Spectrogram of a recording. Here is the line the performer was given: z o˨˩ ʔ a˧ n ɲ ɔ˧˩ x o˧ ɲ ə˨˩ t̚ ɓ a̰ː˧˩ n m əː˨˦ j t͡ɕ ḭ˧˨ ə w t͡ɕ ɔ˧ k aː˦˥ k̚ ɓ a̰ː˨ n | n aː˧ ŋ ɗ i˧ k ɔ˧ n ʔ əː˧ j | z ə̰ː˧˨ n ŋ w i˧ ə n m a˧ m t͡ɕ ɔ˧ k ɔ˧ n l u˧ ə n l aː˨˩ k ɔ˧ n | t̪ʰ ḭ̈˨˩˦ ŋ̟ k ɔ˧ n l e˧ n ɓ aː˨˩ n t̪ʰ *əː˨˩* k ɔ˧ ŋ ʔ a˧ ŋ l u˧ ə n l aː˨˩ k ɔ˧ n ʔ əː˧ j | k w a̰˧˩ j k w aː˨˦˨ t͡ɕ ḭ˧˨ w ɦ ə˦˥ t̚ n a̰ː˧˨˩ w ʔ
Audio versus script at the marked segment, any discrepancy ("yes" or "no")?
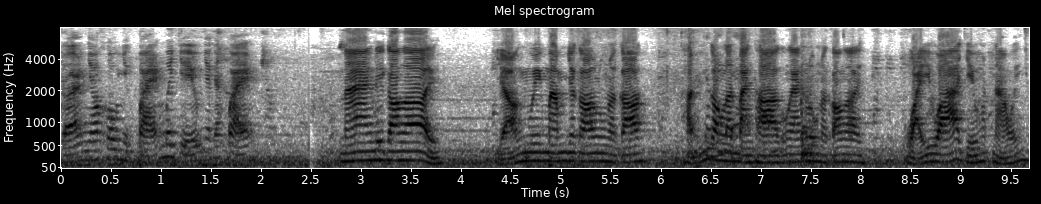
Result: no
